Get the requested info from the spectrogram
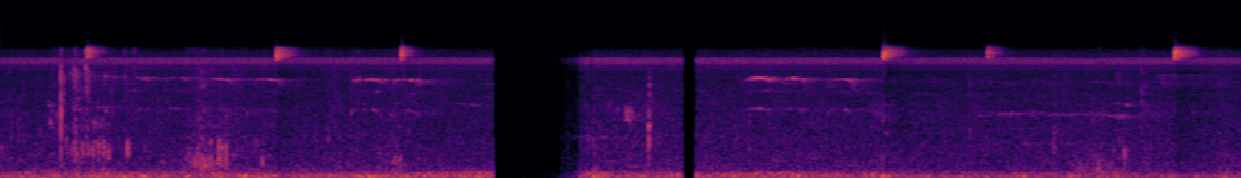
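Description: Trail-camera forest ambience: a steady high electronic whine and a low rumble, with several short bird chirps and a few sharp ticks scattered through. The sound drops out completely for about half a second near the middle, then again very briefly.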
